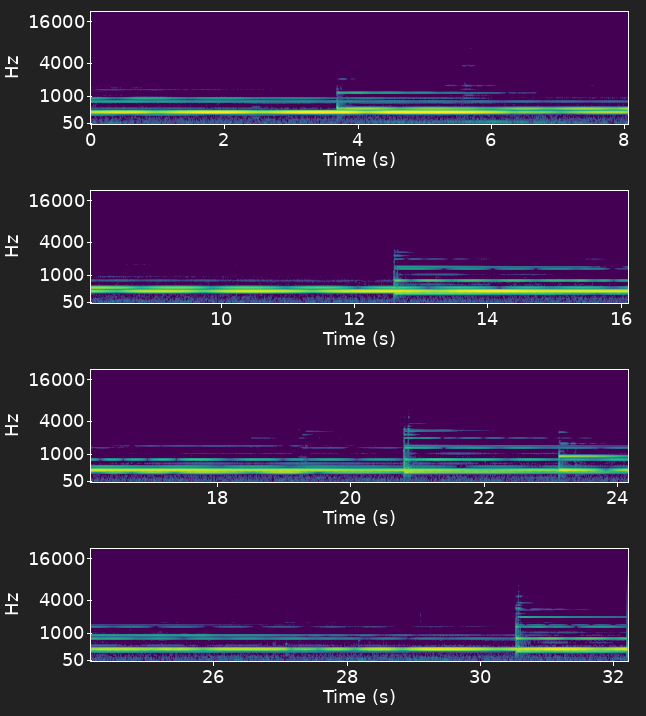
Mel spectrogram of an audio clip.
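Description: Quartz crystal singing bowls struck with mallets, their pure tones ringing on and overlapping into a continuous, slowly wavering drone. A fresh bowl is struck about four seconds in, again near thirteen seconds, and twice more a little after twenty seconds.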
